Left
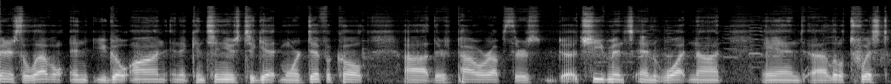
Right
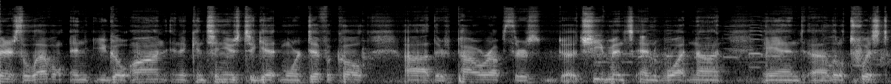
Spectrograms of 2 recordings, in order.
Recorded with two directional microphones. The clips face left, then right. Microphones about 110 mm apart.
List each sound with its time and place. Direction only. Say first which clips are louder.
0.0 s speech: left 11 dB; 40° left (ahead or behind)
